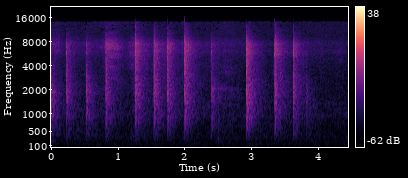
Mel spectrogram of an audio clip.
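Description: Chalk writing on a blackboard: a quick run of sharp taps and short scratchy strokes, about four a second, as letters are written.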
